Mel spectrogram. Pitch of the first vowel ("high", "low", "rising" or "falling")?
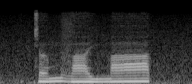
rising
